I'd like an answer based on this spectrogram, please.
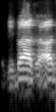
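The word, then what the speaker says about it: vibhāga: Not Bhaga, Vibhaga. Bhaga is different, Bhaga is different. If Bhaga is pronounced as Bhaga, then it's a problem. Bhaga is Ishvara. Sixfold virtues are called Bhaga. Bhaga is different. That is why the long vowel is important.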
